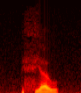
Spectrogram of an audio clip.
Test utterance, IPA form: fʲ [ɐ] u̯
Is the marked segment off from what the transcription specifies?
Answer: yes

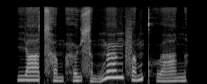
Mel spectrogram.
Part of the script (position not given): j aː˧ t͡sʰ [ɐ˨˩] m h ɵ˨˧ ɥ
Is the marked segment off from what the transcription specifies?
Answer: yes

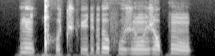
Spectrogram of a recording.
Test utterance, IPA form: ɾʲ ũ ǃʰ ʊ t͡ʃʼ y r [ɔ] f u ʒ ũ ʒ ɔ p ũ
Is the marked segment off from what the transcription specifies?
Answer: yes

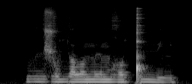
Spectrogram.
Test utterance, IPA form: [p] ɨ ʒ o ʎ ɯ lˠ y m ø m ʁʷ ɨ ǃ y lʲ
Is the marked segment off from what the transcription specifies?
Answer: yes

